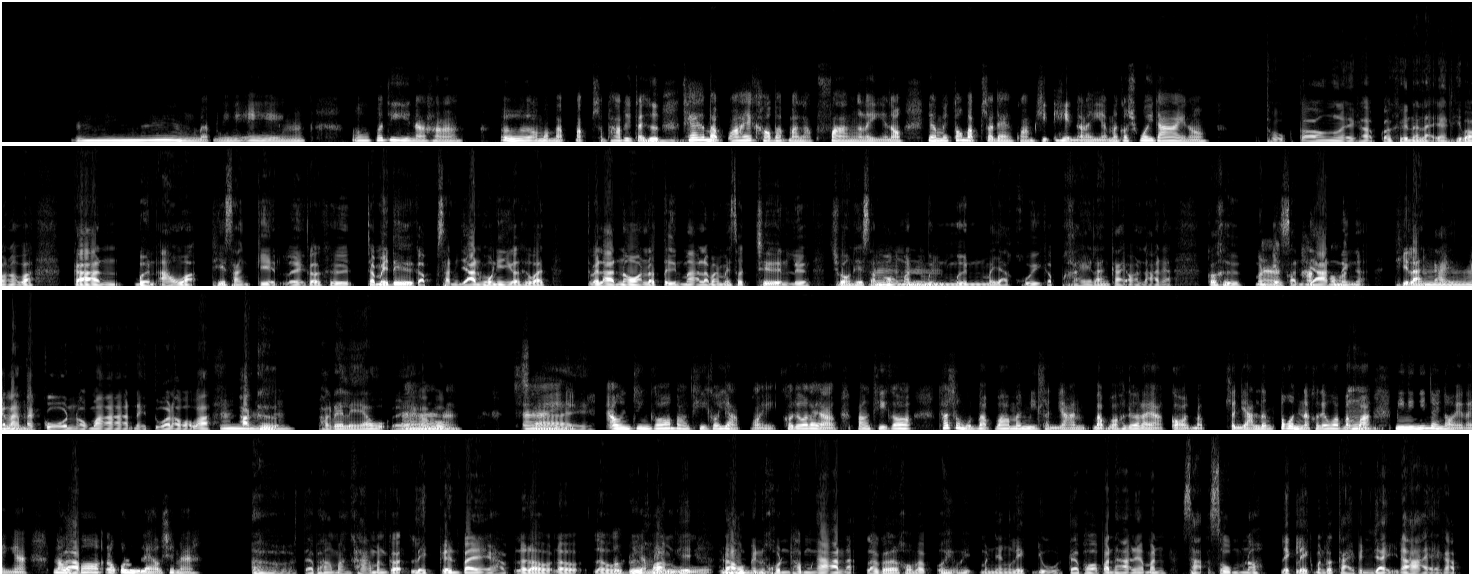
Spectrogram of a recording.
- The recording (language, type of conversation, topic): Thai, podcast, คุณดูแลร่างกายอย่างไรเมื่อเริ่มมีสัญญาณหมดไฟ?
- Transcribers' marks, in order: in English: "เบิร์นเอาต์"; tapping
